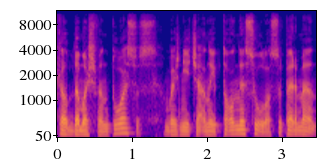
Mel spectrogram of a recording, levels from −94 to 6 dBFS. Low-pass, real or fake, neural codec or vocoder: 10.8 kHz; real; none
